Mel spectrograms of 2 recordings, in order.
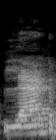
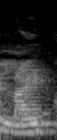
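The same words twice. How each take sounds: First: लैट said short, like "let" with a flat e; Punjabi-style लैट, a short "let" vowel instead of "ai"; Punjabi "lait". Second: लाइट with a full "ai" glide, like English light; correct "light". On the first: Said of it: "हम लाइट को लैट बोलते हैं". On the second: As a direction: say लाइट properly, with a clear "ai" diphthong. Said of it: "लाइट को लाइट ही बोलना है". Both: Shown as a demonstration.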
